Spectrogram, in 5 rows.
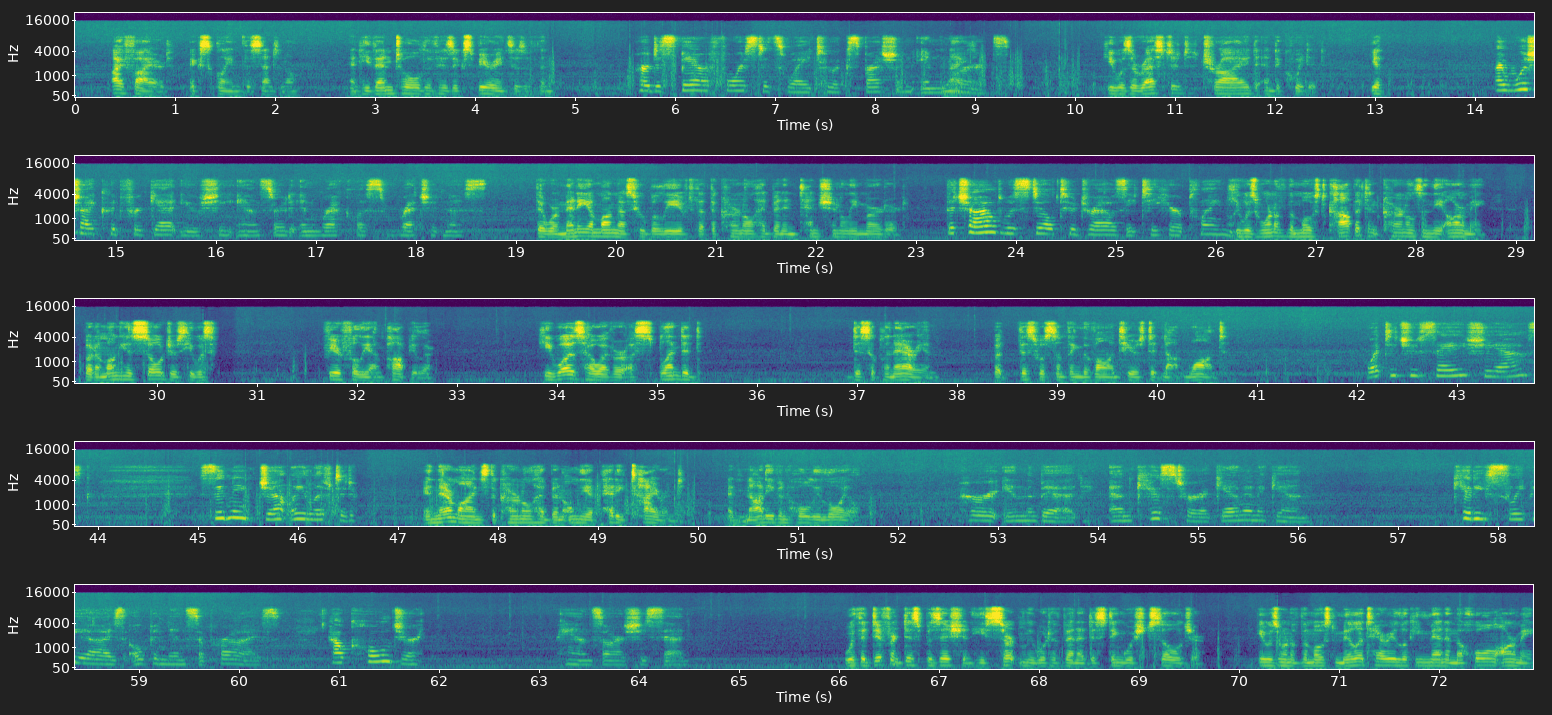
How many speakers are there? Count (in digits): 2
